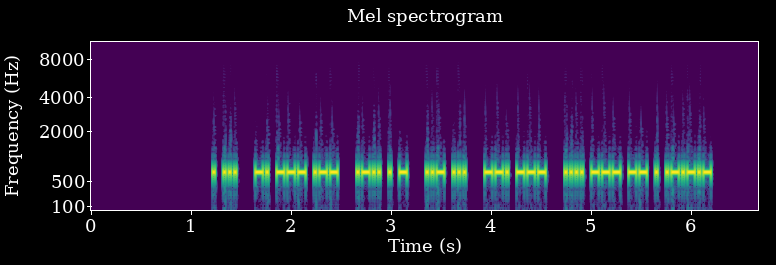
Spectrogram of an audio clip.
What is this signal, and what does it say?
Morse code, heard as a keyed tone, about 41 wpm, 700 Hz. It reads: ES NOW LET US GO HOME.
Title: Sentences from Top 300 Words and Abbreviations 45wpm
